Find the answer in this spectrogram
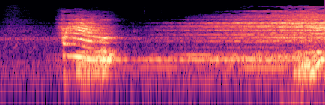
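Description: A short, high yelp with a falling pitch about half a second in, like a cartoon dog's bark. Music then comes in and grows louder.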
